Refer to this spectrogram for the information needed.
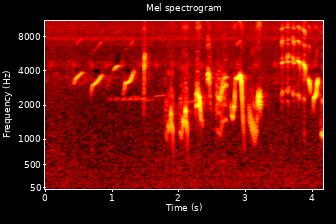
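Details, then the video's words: Magpie-robin in the wild in forest, kept as a training song: clean rising whistles lead into rapid, richly varied warbling with sharp slurred notes, ending in a fast stuttering run of short chirps. "Masteran suara burung murai asli di hutan"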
